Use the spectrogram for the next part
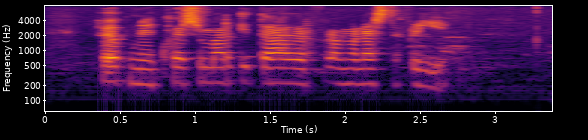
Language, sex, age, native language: Icelandic, male, 11, Icelandic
